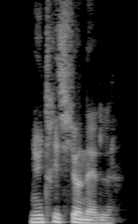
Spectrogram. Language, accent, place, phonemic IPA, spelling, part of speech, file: French, France, Lyon, /ny.tʁi.sjɔ.nɛl/, nutritionnel, adjective, LL-Q150 (fra)-nutritionnel.wav
- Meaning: nutritional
